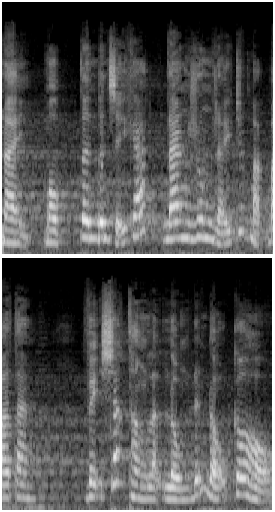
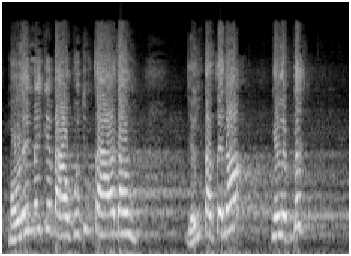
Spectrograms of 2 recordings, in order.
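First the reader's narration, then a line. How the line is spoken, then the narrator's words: Urgent loud shout. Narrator (Vietnamese): Trương Lập sực nhớ ra, vội chụp lấy tên binh sĩ, lớn tiếng quát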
